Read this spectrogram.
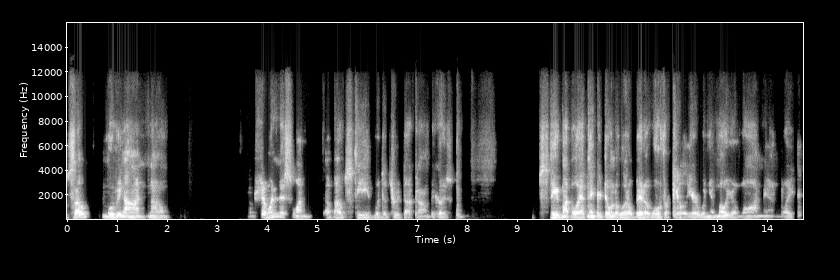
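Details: Male laryngectomee speaking with an electrolarynx held to his neck, his only form of communication; electrolarynx speech.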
